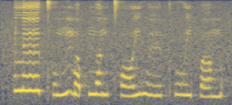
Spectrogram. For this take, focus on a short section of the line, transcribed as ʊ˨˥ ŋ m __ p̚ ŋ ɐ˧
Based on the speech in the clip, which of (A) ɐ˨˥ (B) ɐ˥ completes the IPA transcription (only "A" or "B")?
A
